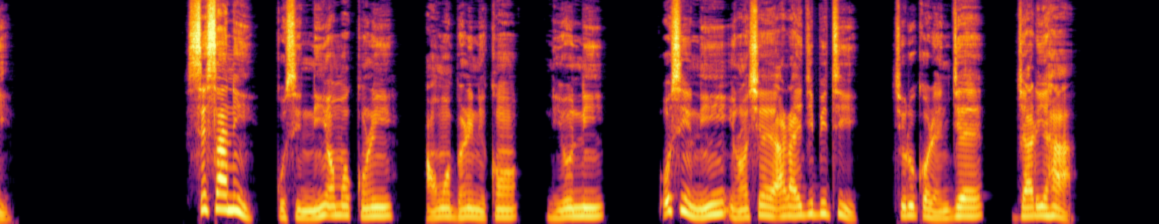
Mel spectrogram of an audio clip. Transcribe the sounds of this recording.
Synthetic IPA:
se˦sa˦nĩ˦˨ | ko˨si˨nĩ˨˦ɔ˧mɔ̃˧kũ˨˧ɾ̃ĩ˧ | a˨w̃ɔ̃˧w̃ɔ̃˧bɛ̃˨˦ɾĩ˦nĩ˨kã˧ | nĩ˨˦o˦nĩ˦ | o˦si˦˨nĩ˨˦i˦˨ɾ̃ã˨˧˦ʃɛ˦a˧ɾa˦e˧d͡ʒi˦p̬i˦ti˦˨ | ti˦o˧ɾu˦kɔ˧˨ɾɛ˨n̩˦d͡ʒɛ˦ | d͡ʒa˦ɾi˦ɦa˦˨

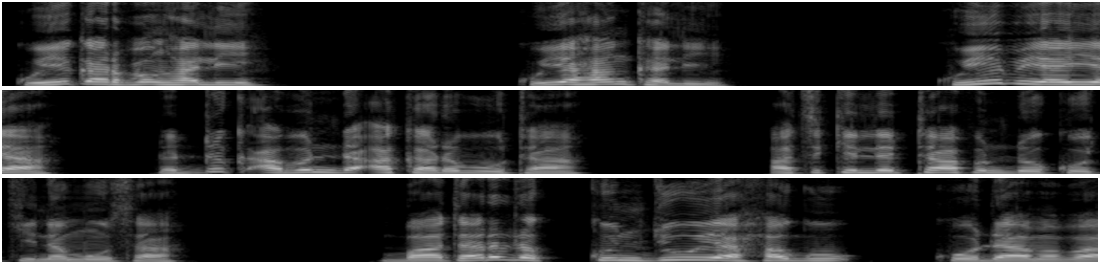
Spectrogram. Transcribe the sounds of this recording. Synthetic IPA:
kʷʊ˨ji˦kʼɐ˨ɽɸɪ˦ŋɦa˦lːiː˦ | kʷu˨ji˦ɦa˦ŋkɐ˨liː˦ | kʷʊ˨ji˦bɪ˨jɐ˦jːaː˨ | da˨dʊ˦kʔa˨bɪ˦nda˨ʔa˦ka˨ɾʊ˦buː˨taː˦ | ʔa˨t͡ʃɪ˦kʲɪ˦nlɪ˦tːaː˦ɸɪ˨ndoː˦kʷoː˦kʲiː˦na˦muː˦saː˦ | baː˨taː˨ɽe˦da˨kʷʊ˦nd͡ʒuː˦ja˨ha˦ɡʷuː˦ | kʷoː˦daː˦maː˦ba˦ʔ

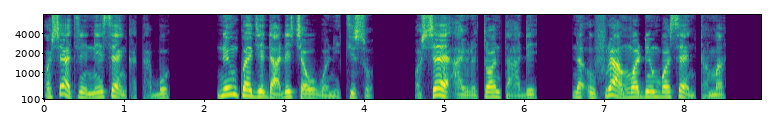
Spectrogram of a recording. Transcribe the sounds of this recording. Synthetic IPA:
ɔ˨ɕɛ˦˨tʰɪ˨ɪ̃˨nɪ̃˦sɛ˦ŋ̩˨kʰa˨tʰa̰˨bʊ˦ | nɪ̃˦ŋ̩˦kʷa˦d͡ʑe˦daː˨dɪ˦t͡ɕʰɛ˨wwɔ̃˨nɪ̃˨tʰi˦sʊ̰˨ | ɔ˨ɕɛ˦˨a̰˨ɥɪ˨ɾɪ˨tʰɔ˦n̩˦tʰa̰ː˨dɪ˦ | nã˨ʔo˨fu˦ɾa˦a˨m̩˦m˦ɔ̃˦dɪ̃˦m˦bɔ˦sɛ˦n̩˨tʰã˨mã˦

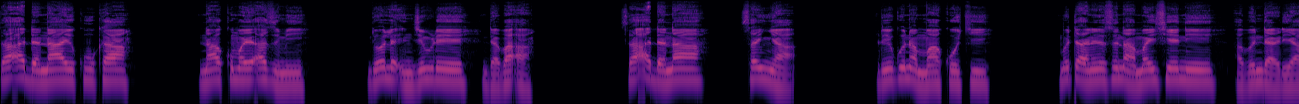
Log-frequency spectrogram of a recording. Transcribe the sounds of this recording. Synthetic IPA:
sa˦ʔa˨dːa˨na˦ji˦kʷuː˦kaː˦ | na˦kʷʊ˦ma˦ji˦ʔa˦zɪ˨miː˦ | doː˦le˨ʔɪ˨nd͡ʒɪ˦mɽeː˨da˨ba˦ʔa˨ | sa˦ʔa˨dːa˨na˦ | sɐ˦ɲja˨ | ɽiː˦ɡʷʊ˦nɐ˨mːaː˦kʷoː˦kʲiː˦ | mʊ˦taː˨neː˦s̬ʊ˦naː˨ma˦jʃeː˦neː˦ʔa˨bɪ˦ndaː˨ɽɪ˦jaː˦

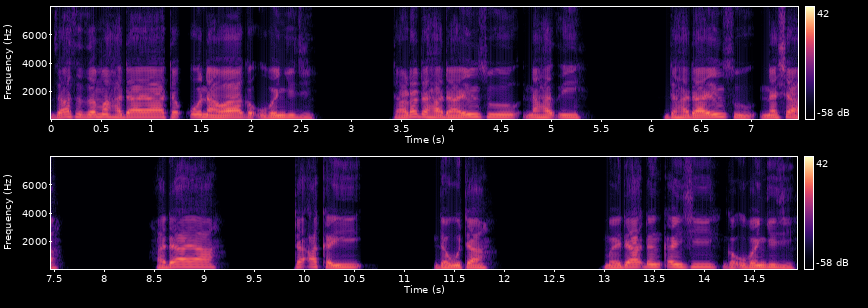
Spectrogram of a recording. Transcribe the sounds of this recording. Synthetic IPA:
zaː˦s̬u˨zɐ˦ma˦ɦa˨daː˦jaː˦ta˦kʷʼoː˦naː˨waː˦ɡa˨ʔʊ˨bɐ˦ŋɡʲɪ˦d͡ʒiː˨ | taː˨ɽe˦da˨ɦa˨daː˨jɪ˦nsu˨na˦ɦa˦sʼiː˦ | da˨ɦa˨daː˨jɪ˦nsu˨na˦ʃaː˦˨ | ha˨daː˦jaː˦ | ta˦ʔa˦ka˨ji˦ | da˨wʊ˦taː˦ | ma˨jdaː˦ɗɪ˦ŋkʼɐ˦nʃ̬iː˦ɡa˨ʔʊ˨bɐ˦ŋɡʲɪ˦d͡ʒiː˨

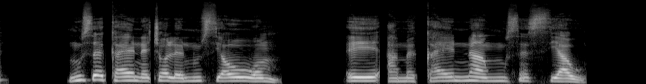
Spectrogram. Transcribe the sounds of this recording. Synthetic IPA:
ŋũ˦sɛ̃˦ka˨ɛ˦nɛ̃˨t͡ʃɔ˦lɛ˨nũ˦si˨a˨wo˦wɔ˦m | e˦je˦ʔa˨mɛ̃˨ka˨ɛ˦nã˦ŋũ˦sɛ̃˦si˦a˨wo̰˨

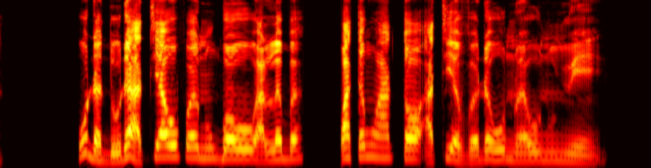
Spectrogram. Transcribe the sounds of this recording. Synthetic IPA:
wo˦ɖɛ˨d̪o˨ɖɛ˦a˨t̪i˦a˨wo˦ɸɛ˦nũ˦ɡ͡bɔ˦wo˦a˨lɛ˦bɛ˦ | wʔo˦a˨t̪ɛ˦ŋũ˦a˨t̪ɔ˦a̰˨t̪i˦ɛ˨vɛ˨ɖɛ˦wo˦nɔ̃˨ɛ˨wo˦nũ˦ɲũ˦ɛ˦

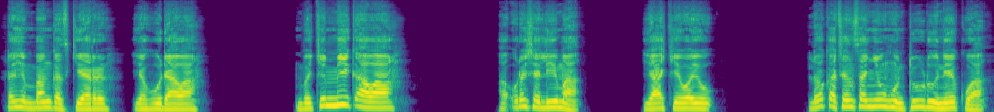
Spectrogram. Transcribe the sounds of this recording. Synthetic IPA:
ɽɐ˦ʃɪ˨mbɐ˦ŋɡɐ˨s̬kʲɪ˦jɐ˦r | jɐ˦ɦʊː˦daː˦waː˦ | bɪ˨kʲɪ˦mːiː˦kʼaː˨waː˦ | ʔa˨ʔʊ˦ɽʃ̬ɐ˨liː˦maː˨ | jaː˦kʲeː˦wɐ˦joː˦ | loː˦kɐ˨t͡ʃɪ˦nsɐ˦ɲjɪ˦ŋɦʊ˨ntuː˦ɽuː˨neː˦kʷʊ˨wa˦ʔ

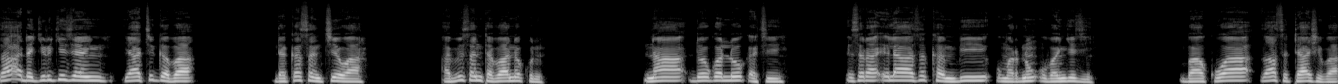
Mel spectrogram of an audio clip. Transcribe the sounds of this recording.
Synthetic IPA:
saː˦ʔa˨da˨ɡʲɪ˦rɡʲɪ˦d͡ʒɐ˨ɲjaː˦t͡ʃi˦ɡɐ˨ba˦ | da˨kɐ˦sɐ˨nt͡ʃeː˦˨waː˨ | ʔa˨bɪ˦sɐ˨nta˨baː˦nɐ˦kʷʊ˨l | na˦doː˦ɡʷɔ˦nloː˦kʼɐ˨t͡ʃiː˦ | ʔɪ˦s̬ɾaː˦ʔi˦la˦waː˦s̬ʊ˦kɐ˨mbi˦ʔʊ˨mɐ˨rnɪ˦ŋʔʊ˨bɐ˦ŋɡʲɪ˦d͡ʒiː˨ | baː˨kʷʊ˨wa˦zaː˦su˨taː˦ʃ̬i˨ba˦ʔ

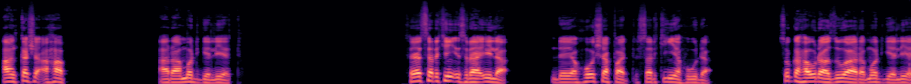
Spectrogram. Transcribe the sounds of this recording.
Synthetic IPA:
ʔa˦ŋkɐ˦ʃ̬e˨ʔa̰˨ɦa˦˨b̚ | ʔa˨ɾa˨mɔ˦tɡʲɛ˨lɪ˦jɛ˨t | sa˦jsɐ˦ɽkʲɪ˦ŋʔɪ˨s̬ɾaː˦ʔiː˦la̰˨ | da˨ja˨ɦoː˦ʃa˦ɸa˨tsɐ˦ɽkʲɪ˦ɲja˨ɦuː˦da̰ː˨ | sʊ˦ka˨ɦa˦wɽaː˨zʊ˦waː˨ɾa˨mɔ˦t̚ɡʲɛ˨lɪ˦jɛ˨

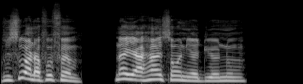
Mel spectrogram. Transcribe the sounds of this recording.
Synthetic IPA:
su˨su˦a˨nã˨fʊ˦fɛ̃˦˨m | nã˦jɛ˨a˨ɦã˦n̩˦sɔ̃˦nɪ̃˨æ˨dɥæ˨nũ˦m

